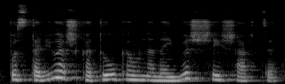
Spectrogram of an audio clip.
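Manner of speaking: usual speaking voice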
